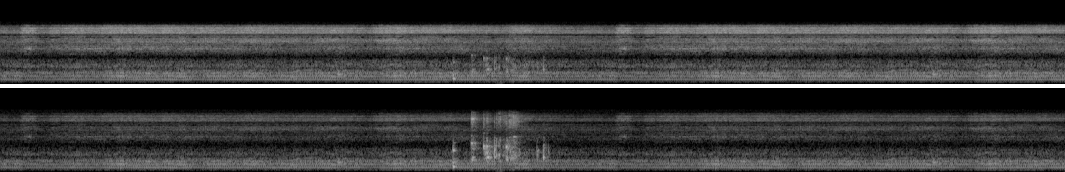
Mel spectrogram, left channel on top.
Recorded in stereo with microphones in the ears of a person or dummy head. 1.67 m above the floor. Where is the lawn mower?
75° left (ahead or behind).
